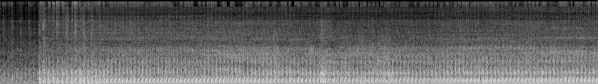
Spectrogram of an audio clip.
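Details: Snow blower single-cylinder gas engine after cleaning the carburetor bowl and the carbon-clogged jet orifice with carb cleaner. It settles into a steady, even fast putter with no misses or surging; it runs normally.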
